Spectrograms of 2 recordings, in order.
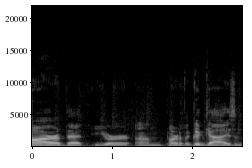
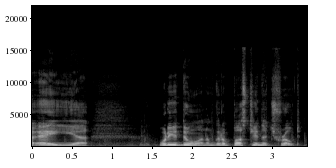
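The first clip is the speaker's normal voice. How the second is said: hammed-up Brooklyn tough talk; Brooklyn accent. Shown as a demonstration. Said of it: "give us a, uh, Brooklyn accent".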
